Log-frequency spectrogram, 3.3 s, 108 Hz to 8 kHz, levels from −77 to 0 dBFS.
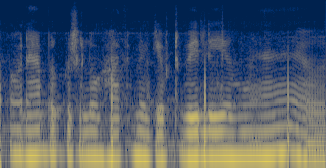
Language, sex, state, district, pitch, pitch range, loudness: Hindi, male, Maharashtra, Mumbai Suburban, 135 Hz, 135-140 Hz, -22 LUFS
